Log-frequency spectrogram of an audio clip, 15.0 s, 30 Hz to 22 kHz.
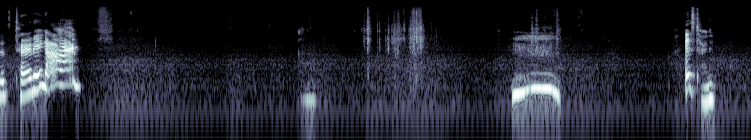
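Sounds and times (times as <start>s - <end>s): crisp rustles: 7.1s - 8.9s.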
